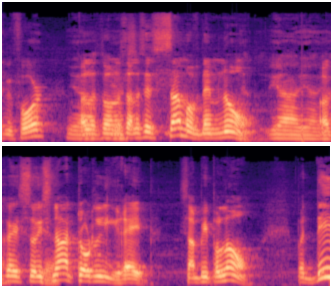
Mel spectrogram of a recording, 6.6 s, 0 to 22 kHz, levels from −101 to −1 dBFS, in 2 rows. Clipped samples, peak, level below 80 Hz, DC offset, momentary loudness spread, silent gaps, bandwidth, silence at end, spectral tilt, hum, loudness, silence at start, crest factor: under 0.1%; 0 dBFS; -52 dBFS; under 0.1%; 8 LU; none; 16.5 kHz; 0 s; -5.5 dB/octave; none; -14 LUFS; 0 s; 14 dB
